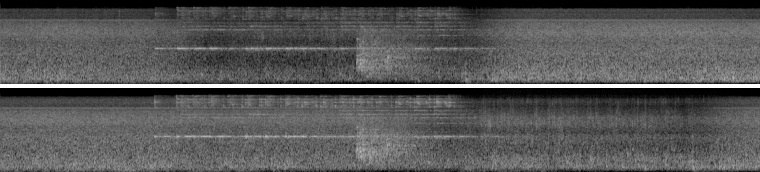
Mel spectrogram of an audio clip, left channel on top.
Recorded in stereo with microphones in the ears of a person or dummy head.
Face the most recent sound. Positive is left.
turn(degrees=-10)  # may be behind; listen again after turning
